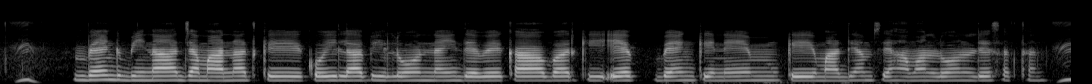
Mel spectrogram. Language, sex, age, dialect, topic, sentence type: Chhattisgarhi, female, 18-24, Eastern, banking, question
